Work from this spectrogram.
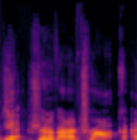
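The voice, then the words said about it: Imitated voice of a grumbling man. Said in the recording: “are you doing your Josh voice? ... That's my Josh voice.”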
